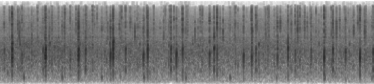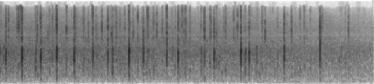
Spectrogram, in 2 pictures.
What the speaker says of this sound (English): I would just ask you to make a round of applause to all those people who have helped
